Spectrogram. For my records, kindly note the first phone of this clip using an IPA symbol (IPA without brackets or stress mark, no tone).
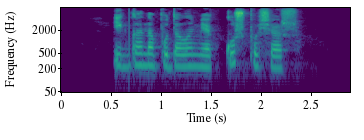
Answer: i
